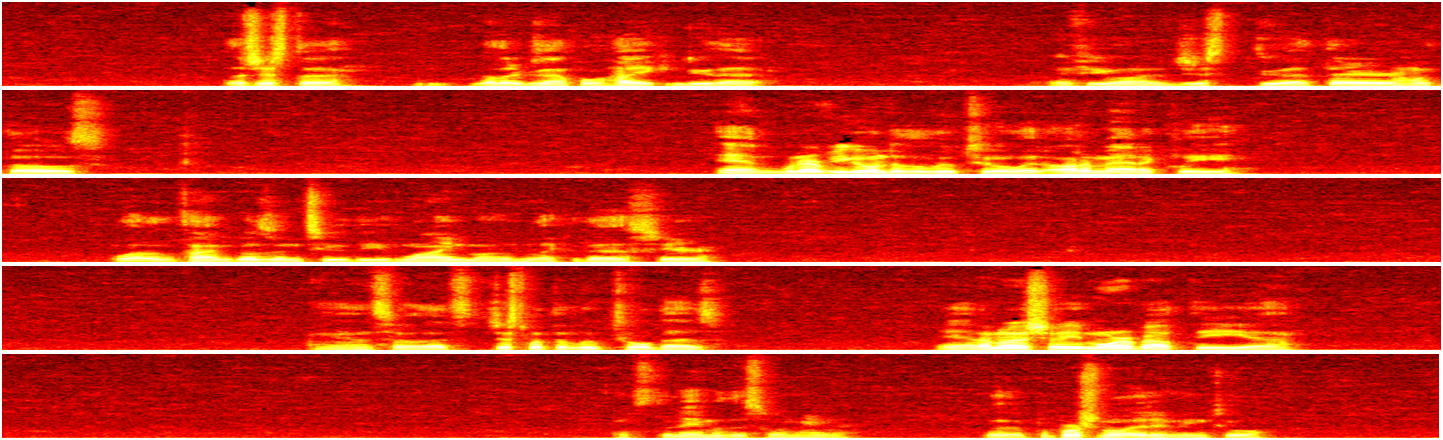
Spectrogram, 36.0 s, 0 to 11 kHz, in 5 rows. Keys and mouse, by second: 3.6 middle click, 4.4 ctrl+r, 9.0 click, 9.8-11.1 drag, 11.1 middle click, 11.3 click, 11.8 middle click, 12.6 ctrl+r, 13.0 click, 18.4-21.6 drag, 28.2-30.0 drag, 30.0 middle click.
